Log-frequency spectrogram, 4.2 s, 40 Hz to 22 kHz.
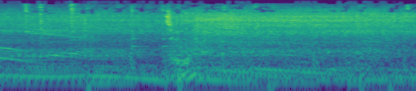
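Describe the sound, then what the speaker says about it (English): A Chevy Corvette-type V8 swapped into a Porsche runs loud and close, its deep steady engine rumble swelling briefly as it revs, with no talking over it. "It's loud. It sounds like a Corvette engine is just right behind you."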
